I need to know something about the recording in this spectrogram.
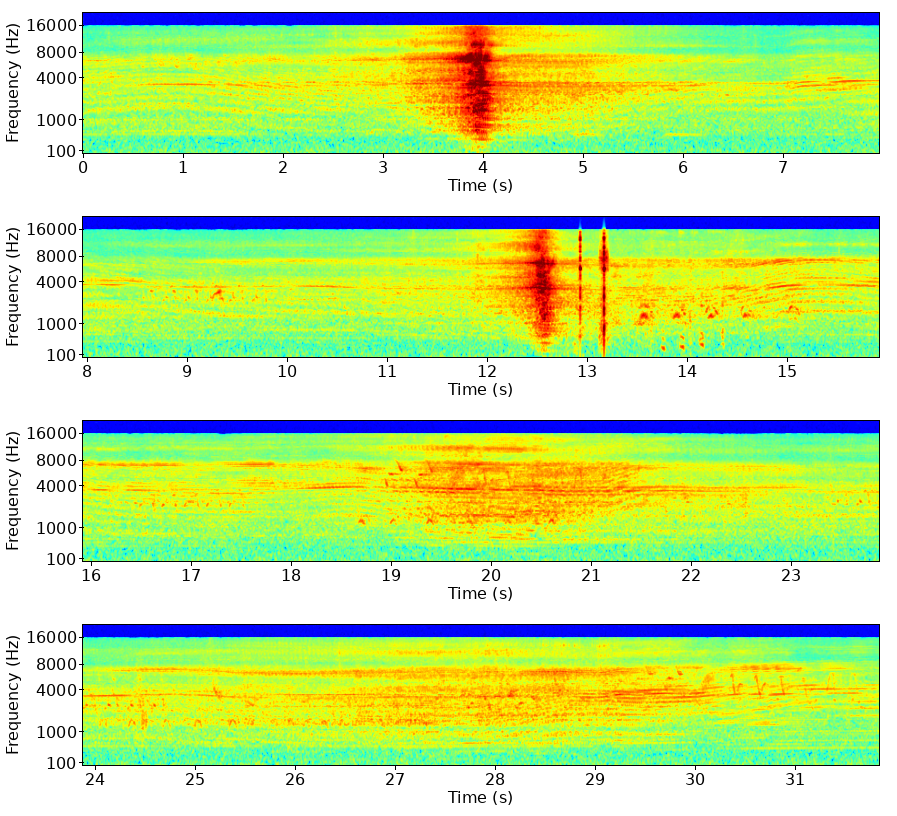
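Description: HobbyZone Champ RC plane's small electric motor and propeller whining, its pitch rising and falling as the plane circles. The sound swells to its loudest twice, about four seconds in and again around twelve seconds, with two sharp clicks just after the second swell.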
